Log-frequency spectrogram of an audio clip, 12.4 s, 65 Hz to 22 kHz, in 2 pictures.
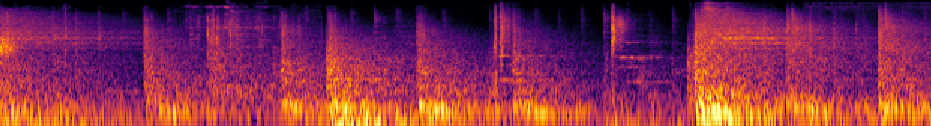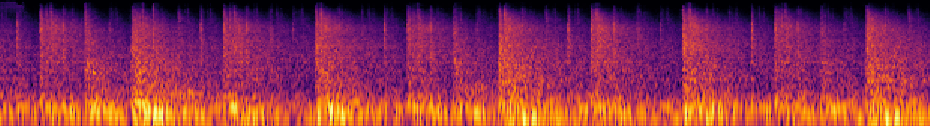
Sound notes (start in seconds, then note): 0.3 suspenseful orchestral music; 3.7 both grunting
